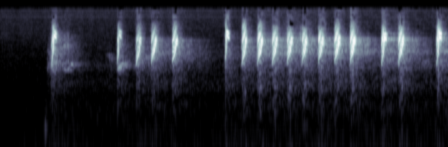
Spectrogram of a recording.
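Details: European goldfinch singing: after a brief pause, bright, high, clipped notes come in quick irregular bursts, then settle into a lively run of sharp chirps, with a quiet background.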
